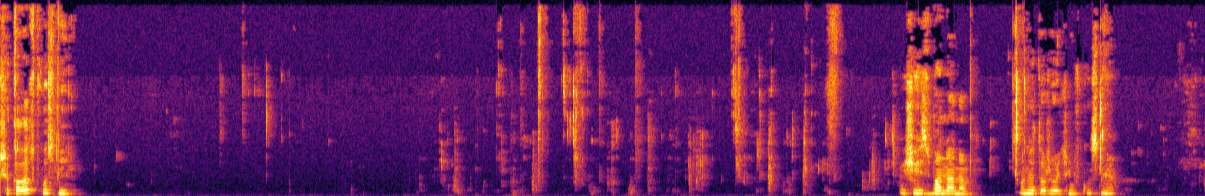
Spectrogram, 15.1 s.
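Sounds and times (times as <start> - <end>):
wet mouth clicks and smacks: 2.7 - 3.7, 5.2 - 11.3
person chewing candy: 5.2 - 12.9, 14.0 - 15.0.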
